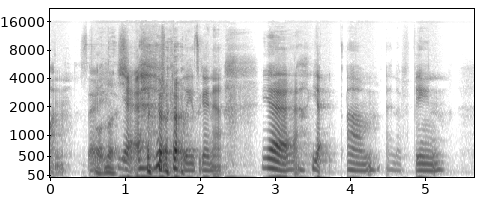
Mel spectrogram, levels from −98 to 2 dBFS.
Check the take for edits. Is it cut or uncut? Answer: uncut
